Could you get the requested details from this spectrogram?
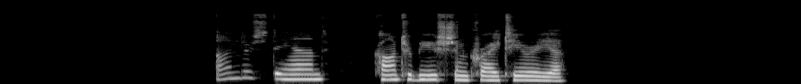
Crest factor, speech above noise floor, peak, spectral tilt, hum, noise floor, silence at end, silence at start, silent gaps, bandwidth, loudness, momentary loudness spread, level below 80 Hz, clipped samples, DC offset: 20 dB; over 74 dB; 0 dBFS; -6.5 dB/octave; none; under -90 dBFS; 2.4 s; 2.15 s; 3.33-3.37 s, 3.55-3.73 s; 11.5 kHz; -16 LUFS; 16 LU; -70 dBFS; under 0.1%; under 0.1%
